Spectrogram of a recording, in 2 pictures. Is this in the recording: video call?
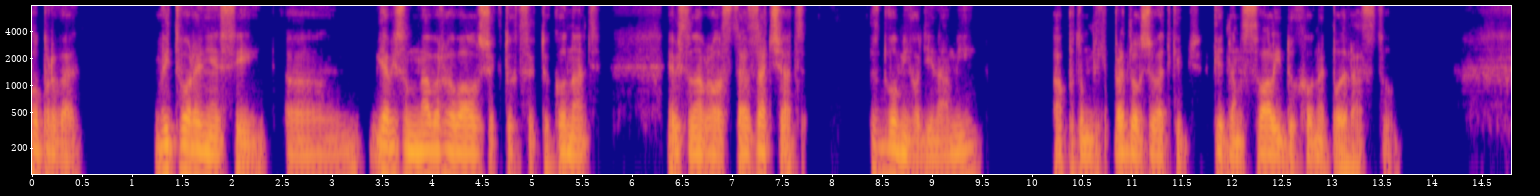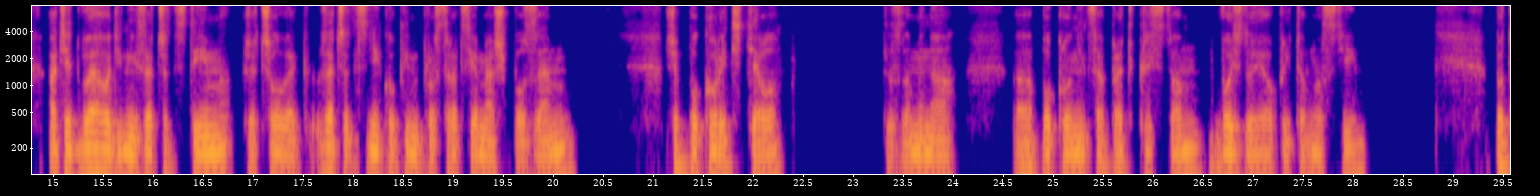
yes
